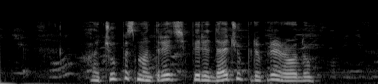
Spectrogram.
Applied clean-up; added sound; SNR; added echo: none; none; none; none.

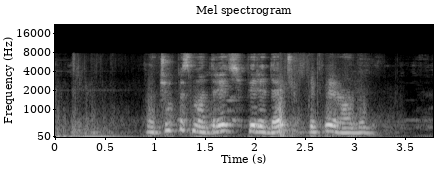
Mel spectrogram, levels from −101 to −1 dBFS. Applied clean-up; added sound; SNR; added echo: neural separator model SepFormer DNS4.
